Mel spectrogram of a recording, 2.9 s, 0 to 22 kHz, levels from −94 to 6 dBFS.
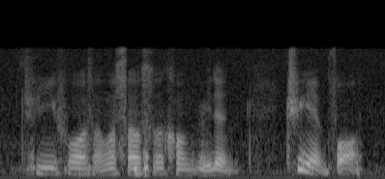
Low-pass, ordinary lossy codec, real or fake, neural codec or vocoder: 7.2 kHz; none; fake; vocoder, 44.1 kHz, 128 mel bands every 256 samples, BigVGAN v2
